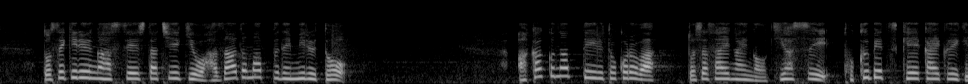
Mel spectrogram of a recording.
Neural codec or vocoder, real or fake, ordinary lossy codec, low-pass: none; real; none; 7.2 kHz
